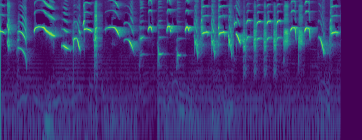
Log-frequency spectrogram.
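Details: Chopi blackbird of the 'fumaça' type singing a fast, varied run of loud clear whistles, sharp downslurred notes and clicks, packed closely without pause for nearly seven seconds, then silence.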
